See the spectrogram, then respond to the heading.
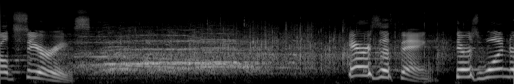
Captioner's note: audience cheering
